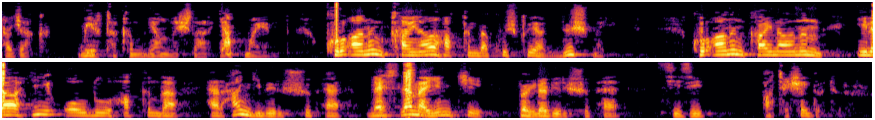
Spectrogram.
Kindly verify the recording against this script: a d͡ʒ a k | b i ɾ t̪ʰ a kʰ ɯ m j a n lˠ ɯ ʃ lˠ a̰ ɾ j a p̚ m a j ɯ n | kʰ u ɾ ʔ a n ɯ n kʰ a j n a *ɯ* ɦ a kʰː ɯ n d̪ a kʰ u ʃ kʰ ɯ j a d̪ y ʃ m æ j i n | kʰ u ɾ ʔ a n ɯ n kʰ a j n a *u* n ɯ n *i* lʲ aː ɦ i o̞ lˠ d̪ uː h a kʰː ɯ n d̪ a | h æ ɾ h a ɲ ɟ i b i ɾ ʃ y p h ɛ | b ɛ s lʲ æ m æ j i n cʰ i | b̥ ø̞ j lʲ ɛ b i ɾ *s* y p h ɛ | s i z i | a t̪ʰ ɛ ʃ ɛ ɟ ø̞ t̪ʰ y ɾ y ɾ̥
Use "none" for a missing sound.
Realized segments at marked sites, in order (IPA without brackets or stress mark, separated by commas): ɯ, ɯ, i, ʃ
